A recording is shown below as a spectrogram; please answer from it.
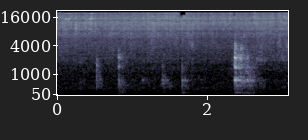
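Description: Onions and tomatoes frying in a pan for rajma curry: a quiet sizzle with a few soft stirring scrapes, then a louder burst of hissing as tomatoes go in near the end.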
